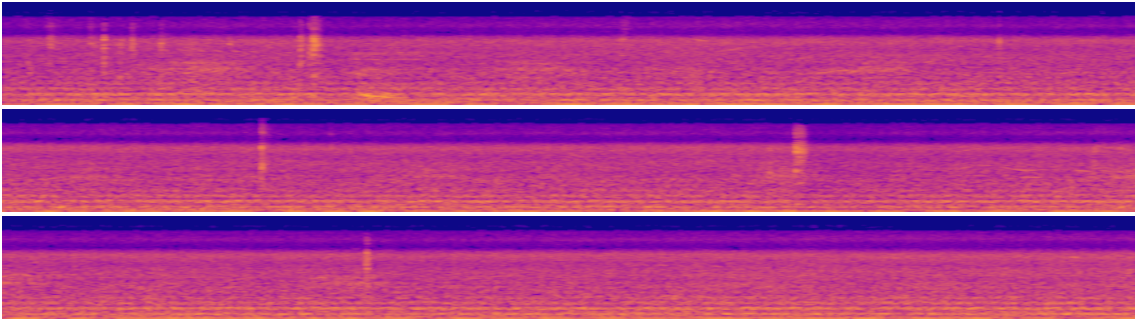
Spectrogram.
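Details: Continuous low drone from a mass of big honey bees disturbed during honey harvesting in hardwood forest. Occasional clicks and taps are heard, with faint voices early on.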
